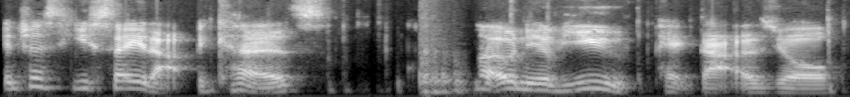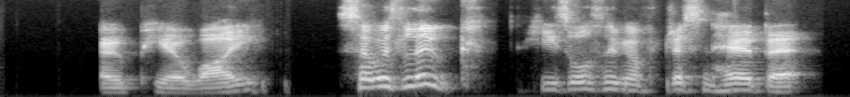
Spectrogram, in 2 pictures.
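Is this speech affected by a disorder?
No.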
